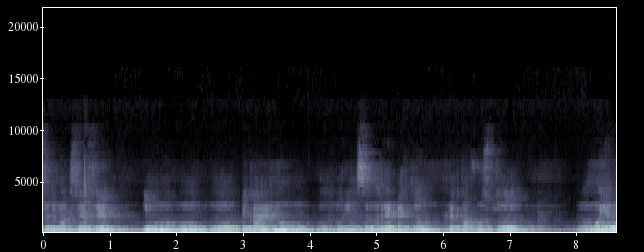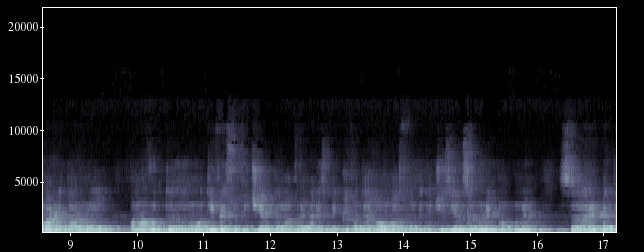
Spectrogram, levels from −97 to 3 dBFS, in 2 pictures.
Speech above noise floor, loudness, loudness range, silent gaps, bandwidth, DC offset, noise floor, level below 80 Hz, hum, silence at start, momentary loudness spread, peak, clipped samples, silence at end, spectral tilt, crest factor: 20 dB; -24 LUFS; 4 LU; none; 8.4 kHz; under 0.1%; -43 dBFS; -46 dBFS; none; 0 s; 10 LU; -6 dBFS; under 0.1%; 0 s; -9 dB/octave; 18 dB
